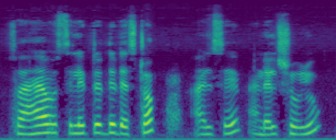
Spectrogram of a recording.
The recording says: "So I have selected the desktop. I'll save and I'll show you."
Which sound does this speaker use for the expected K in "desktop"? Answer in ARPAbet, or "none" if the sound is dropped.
none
